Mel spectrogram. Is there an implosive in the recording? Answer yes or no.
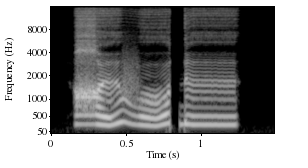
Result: yes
